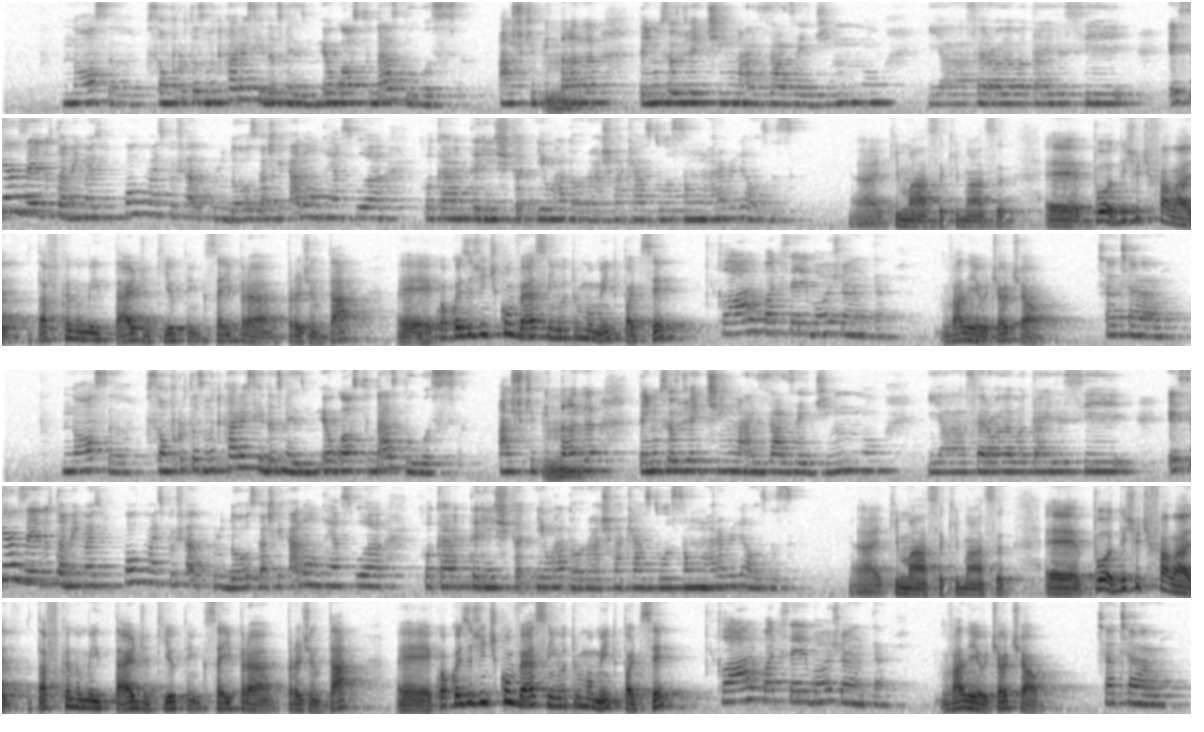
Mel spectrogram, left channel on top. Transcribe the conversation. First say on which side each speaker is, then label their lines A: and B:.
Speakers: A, on the right; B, on the right.
A: Nossa, são frutas muito parecidas mesmo. Eu gosto das duas. Acho que pitanga
B: Hum,
A: tem o seu jeitinho mais azedinho e a acerola ela traz esse esse azedo também, mas um pouco mais puxado pro doce. Eu acho que cada um tem a sua sua característica e eu adoro. Eu acho que as duas são maravilhosas.
B: ai, que massa, que massa. É, pô, deixa eu te falar, tá ficando meio tarde aqui, eu tenho que sair pra, pra jantar. É, qualquer coisa a gente conversa em outro momento, pode ser?
A: Claro, pode ser. Boa janta.
B: Valeu, tchau, tchau.
A: Tchau, tchau.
